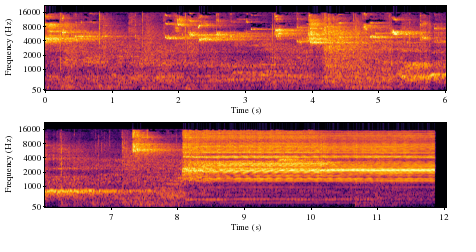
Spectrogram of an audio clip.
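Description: Basketball play in a gym hall: sneakers squeaking, the ball bouncing and players calling out. About eight seconds in, a steady scoreboard horn starts suddenly and holds for several seconds as the game clock runs out.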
